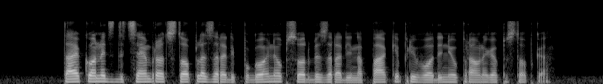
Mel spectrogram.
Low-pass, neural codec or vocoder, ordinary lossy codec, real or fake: none; none; none; real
